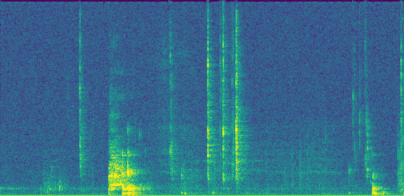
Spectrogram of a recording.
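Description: Quiet beer-tasting handling sounds: a brief murmur about a second in, then a run of small clicks, and a soft knock near the end as a stemmed glass is set down on the wooden table.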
